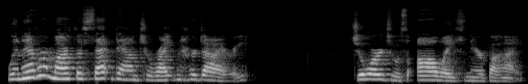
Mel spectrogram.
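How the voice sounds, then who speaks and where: A woman storyteller reading aloud to children expressively, pausing to put questions and asides to her listeners. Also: medium pitch.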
